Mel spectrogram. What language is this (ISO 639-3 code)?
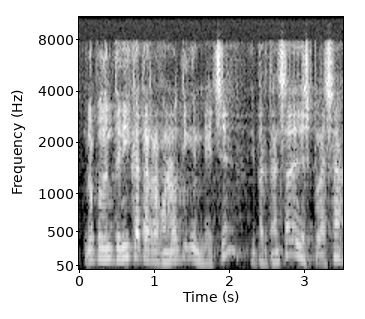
cat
